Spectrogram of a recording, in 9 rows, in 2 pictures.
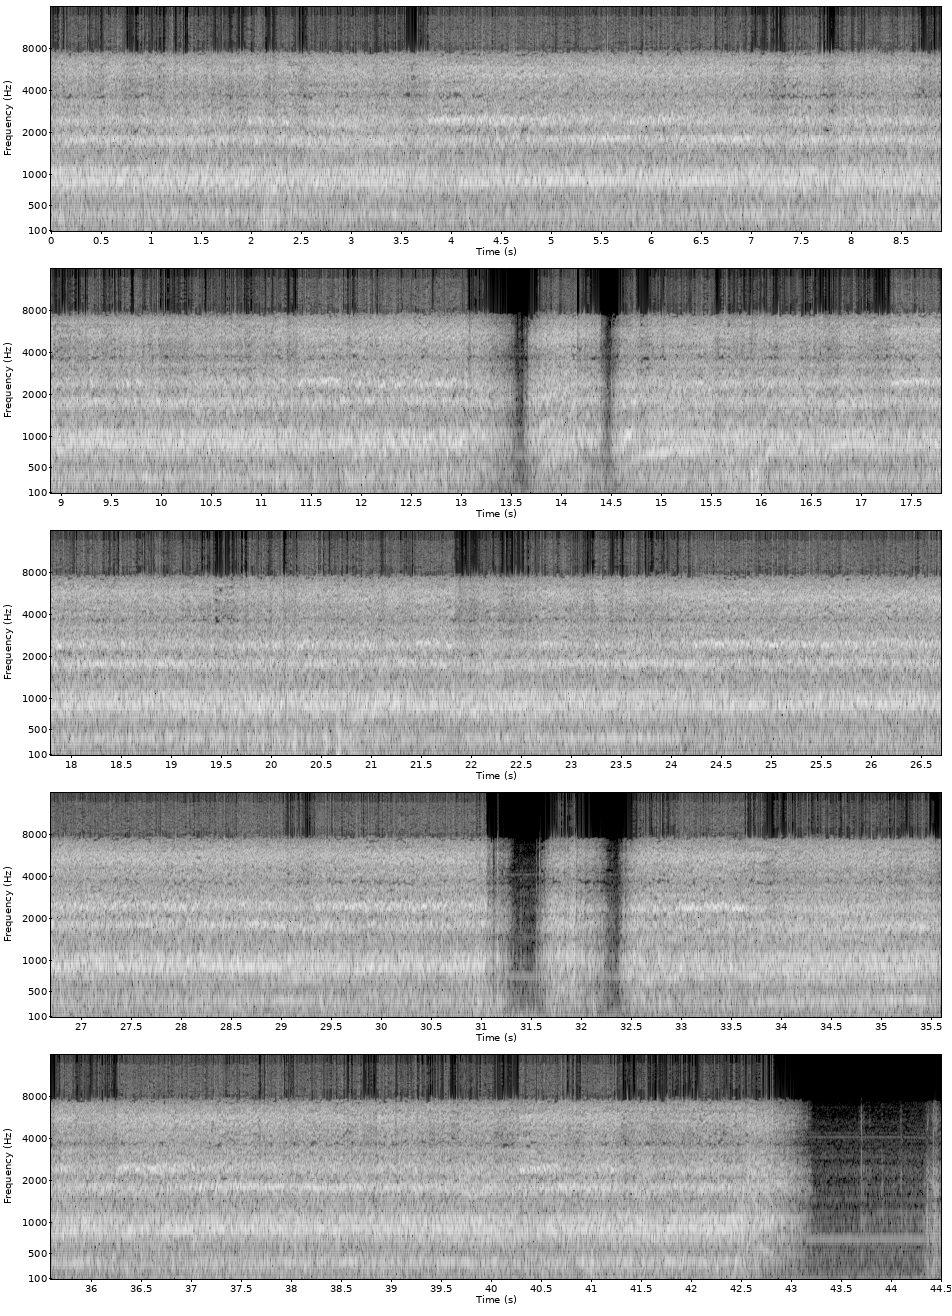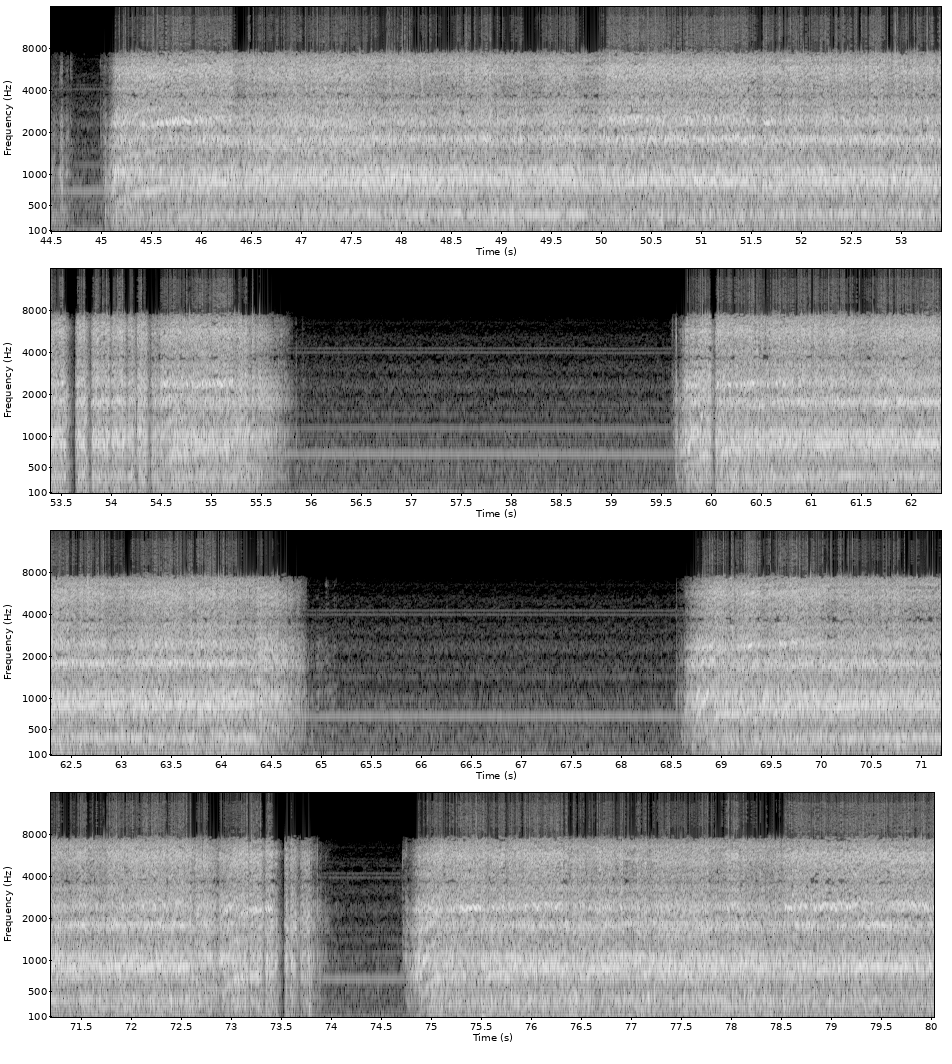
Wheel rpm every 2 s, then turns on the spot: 230, 220, 220, 230, 230, 220, 170, 120, 210, 220, 230, 230, 220, 210, 220, 150, 140, 220, 220, 230, 220, 110, 50, 210, 230, 220, 230, 180, 0, 20, 210, 240, 50, 0, 160, 220, 100, 170, 220, 220.
none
